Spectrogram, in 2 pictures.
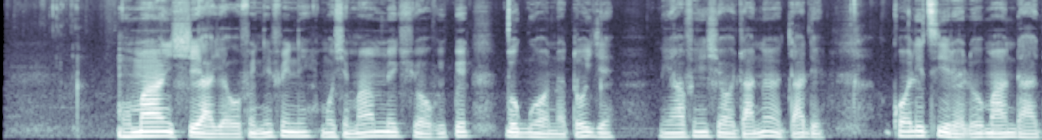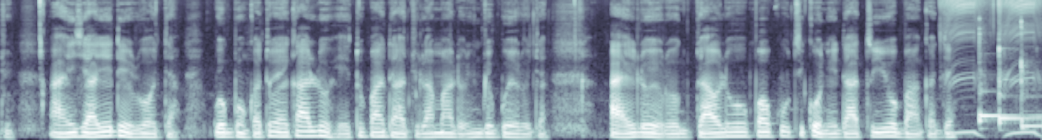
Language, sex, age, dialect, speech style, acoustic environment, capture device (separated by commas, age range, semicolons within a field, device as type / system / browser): Yoruba, male, 25-34, Nigeria - Ibadan, relaxed, silence, mobile / Linux / Chrome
